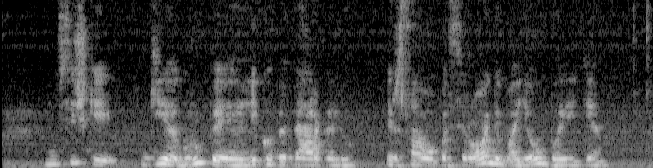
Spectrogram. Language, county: Lithuanian, Utena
